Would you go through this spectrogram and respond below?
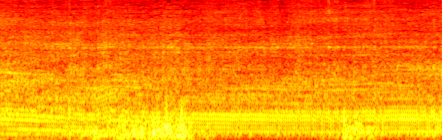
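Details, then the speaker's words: Fifth-scale RC car two-stroke engine during tuning, high needle set about an eighth turn rich: uneven gurgling burble like it's under water instead of a clean buzz, meaning the mixture is too rich. "that gurgle sound in the car that's telling you that the car is rich serous sounds like it's under water"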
